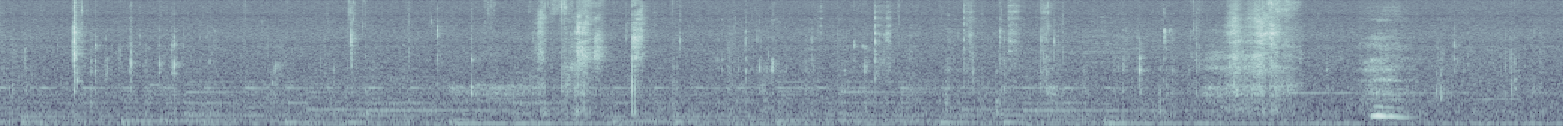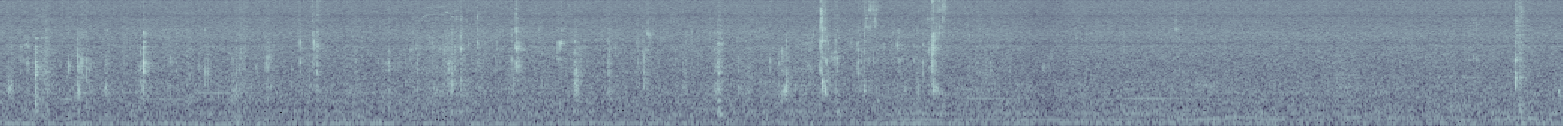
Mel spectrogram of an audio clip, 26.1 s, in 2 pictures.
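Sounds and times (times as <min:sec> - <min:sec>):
chewing with wet clicks: 0:00.0 - 0:11.2, 0:11.8 - 0:21.5, 0:25.6 - 0:26.0
loud low mouth sound: 0:00.0 - 0:12.0.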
